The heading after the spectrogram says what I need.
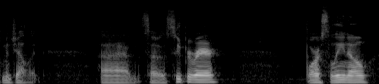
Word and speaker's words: Magellan: because I didn't know I forgot how to pronounce it Magellan Magellan Magellan it's Magellan um so super rare borcelino I now have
